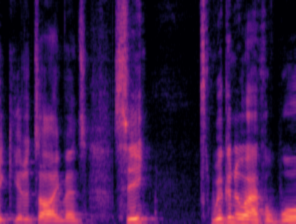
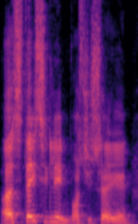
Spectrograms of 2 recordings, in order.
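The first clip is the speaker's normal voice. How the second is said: usual speaking voice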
